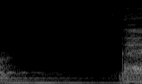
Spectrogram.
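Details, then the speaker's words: An adult gives a loud sneeze after a quiet pause, having warned just before it during a talk; the speaker says they always sneeze quite loudly. "Pardon me. I always sneeze quite loudly."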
